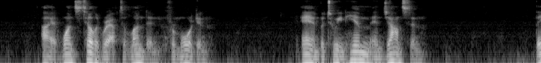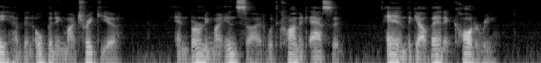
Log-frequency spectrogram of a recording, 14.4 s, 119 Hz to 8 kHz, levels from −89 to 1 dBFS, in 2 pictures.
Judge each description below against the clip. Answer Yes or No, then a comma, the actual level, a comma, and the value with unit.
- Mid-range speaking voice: No, low, 100 Hz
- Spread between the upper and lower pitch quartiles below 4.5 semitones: No, average, 5.2 semitones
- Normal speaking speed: No, slow, 125 wpm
